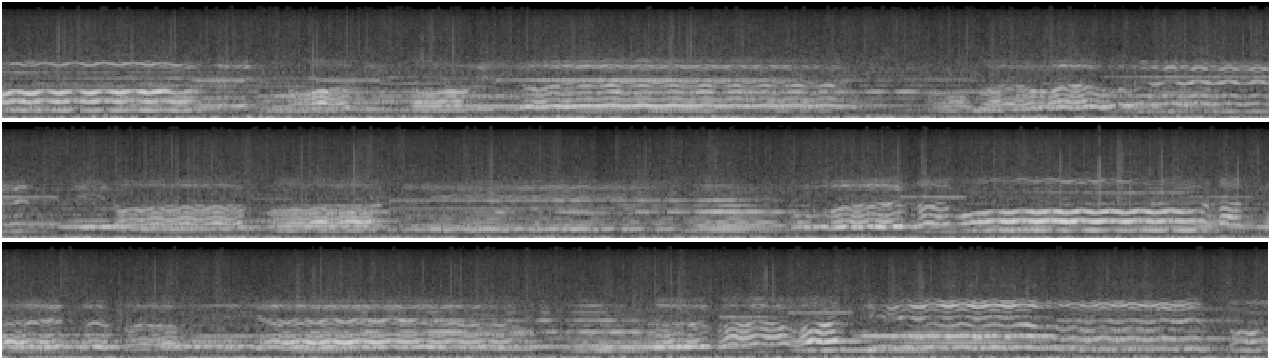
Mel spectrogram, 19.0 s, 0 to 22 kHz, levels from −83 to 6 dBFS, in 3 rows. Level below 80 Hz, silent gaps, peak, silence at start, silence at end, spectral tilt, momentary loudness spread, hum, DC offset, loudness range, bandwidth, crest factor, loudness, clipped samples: -36 dBFS; none; -4 dBFS; 0 s; 0 s; -4 dB/octave; 10 LU; none; under 0.1%; 5 LU; 18.5 kHz; 16 dB; -21 LUFS; under 0.1%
